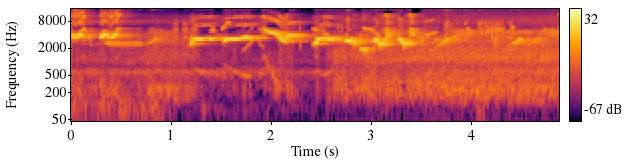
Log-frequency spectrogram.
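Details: Oriental magpie-robin (kacer) song used as a lure to get reluctant caged birds singing: rich whistled and slurred notes at high pitch, varied phrases with brief pauses, steady faint background hiss.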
